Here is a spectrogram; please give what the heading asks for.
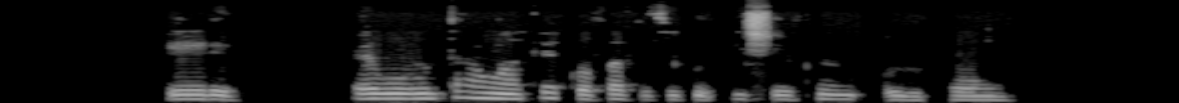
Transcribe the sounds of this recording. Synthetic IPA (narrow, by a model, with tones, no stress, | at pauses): e˨ɾe˨ | ɛ˨wo˨˦n̩˦ta˦ŋʷʊ˦a˨kɛ˦˨kɔ˨fa˦ti˨ti˨ke˨pi˦ʃe˦fũ˦o˨lu˨kɔ˦ŋʷʊ̃˦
